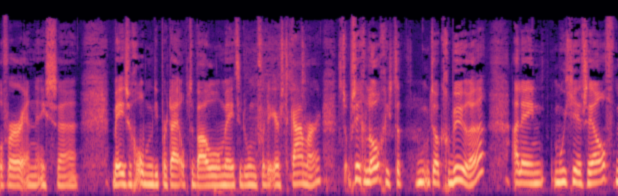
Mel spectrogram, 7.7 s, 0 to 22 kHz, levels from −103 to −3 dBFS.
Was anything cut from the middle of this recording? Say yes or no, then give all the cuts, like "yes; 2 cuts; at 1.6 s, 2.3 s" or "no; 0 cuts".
no; 0 cuts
